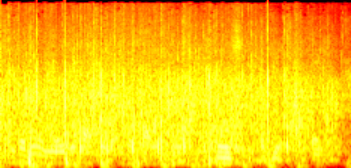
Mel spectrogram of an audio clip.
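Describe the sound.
An audience breaks into steady applause, a dense wash of many hands clapping at an even level for several seconds, with murmured voices mixed into the crowd noise.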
